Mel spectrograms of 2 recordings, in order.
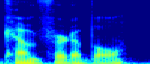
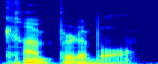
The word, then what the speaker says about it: comfortable: people stumble over comfortable do you pronounce all four syllables well yeah isn't it comfortable technically yes but you'll notice that when people are just talking they often drop that second syllable you mean like comfortable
